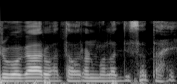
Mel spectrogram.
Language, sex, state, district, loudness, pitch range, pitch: Marathi, male, Maharashtra, Dhule, -19 LUFS, 155-160 Hz, 155 Hz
